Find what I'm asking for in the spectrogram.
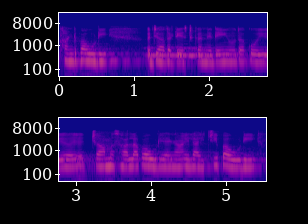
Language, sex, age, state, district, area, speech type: Dogri, female, 18-30, Jammu and Kashmir, Reasi, rural, spontaneous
